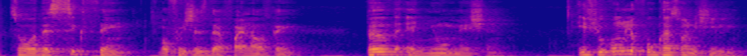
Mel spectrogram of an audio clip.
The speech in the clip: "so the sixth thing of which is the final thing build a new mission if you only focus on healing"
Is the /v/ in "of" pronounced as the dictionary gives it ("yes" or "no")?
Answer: no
